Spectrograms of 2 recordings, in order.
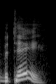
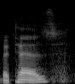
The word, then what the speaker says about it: Bate: And Jason Bate. I've been mispronouncing his family name. I've been saying Betez. Or Betez.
